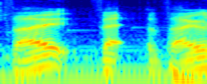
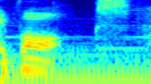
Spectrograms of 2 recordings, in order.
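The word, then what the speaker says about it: faux: It's like, how do you say it? Vo leather? It's like V-A-U-X. I used to say Vox. It's like Vo leather.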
